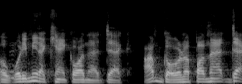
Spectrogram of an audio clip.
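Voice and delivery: rebellious, defiant voice. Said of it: "rebellious Kaladin".

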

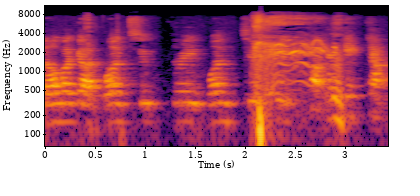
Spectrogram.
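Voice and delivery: mock flustered, nervous, swooping pitch. Retelling leading a woman in a dance, imitating her nervous counting. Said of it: "she gets all nervous and starts going".

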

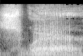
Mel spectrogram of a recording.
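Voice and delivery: deep, low voice pushed out forcefully.

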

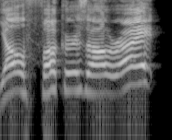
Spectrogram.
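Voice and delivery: very loud, high, bellowed, hollered yell. Retelling a stranger from a truck who called out: imitating someone yelling. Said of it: "just yells back at us".

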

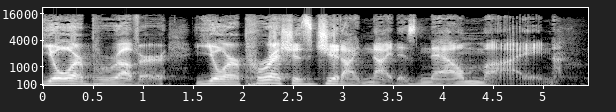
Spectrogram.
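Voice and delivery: dark, sinister, mocking, taunting villain voice. Retelling a scene where Palpatine taunts Leia: sinister taunting Palpatine voice. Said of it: "the more sinister voice of Palpatine is all like, very taunting".

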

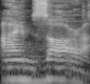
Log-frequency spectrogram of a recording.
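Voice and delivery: growled creature voice. A character answers the party's introductions with her own name: Zara growling. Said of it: "growls back".

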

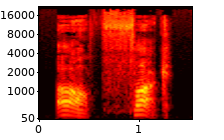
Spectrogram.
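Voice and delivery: disgusted groan. Narrating, waking with blood at the back of the throat: moaning in disgust. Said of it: "I moaned in disgust".

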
